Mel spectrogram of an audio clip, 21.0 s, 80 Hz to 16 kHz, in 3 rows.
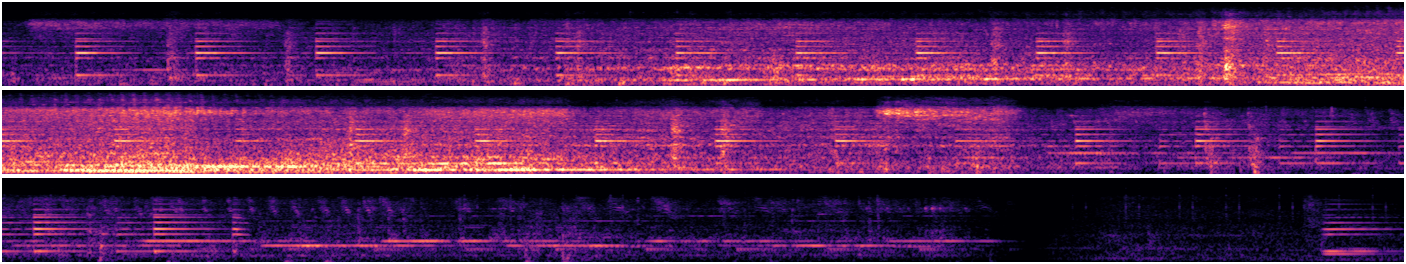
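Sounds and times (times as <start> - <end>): high hiss: 0.0 - 4.8, 6.6 - 13.3
train running and wheel clatter: 0.0 - 21.0.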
